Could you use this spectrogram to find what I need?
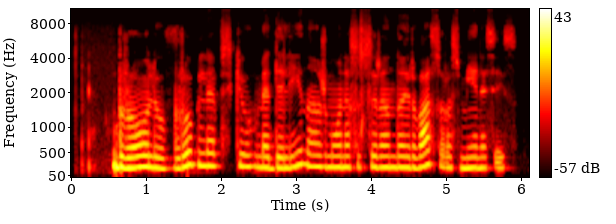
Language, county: Lithuanian, Vilnius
